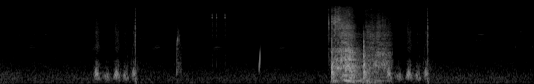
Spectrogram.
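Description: A hammer knocks on wood and stone in quick blows.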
